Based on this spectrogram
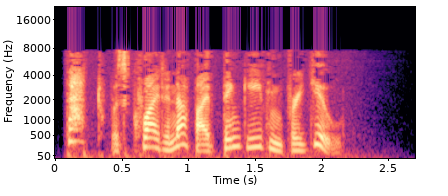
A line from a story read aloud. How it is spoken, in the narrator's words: Nynaeve snapped back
